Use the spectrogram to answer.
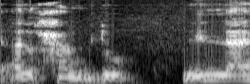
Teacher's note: لفظ اللہ جو ہے اس کو باریک پڑھنا چاہیے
